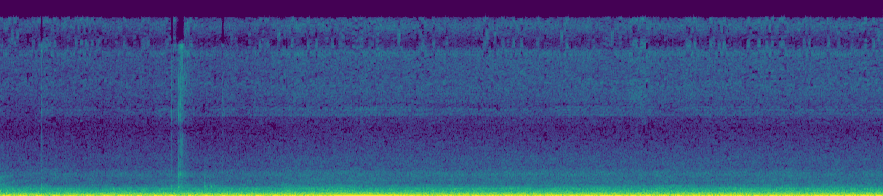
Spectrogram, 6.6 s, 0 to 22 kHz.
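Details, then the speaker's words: 2008 Toyota Sienna with the 3.5L 2GR-FE V6, dash warning lights on: lumpy, rough idle with an irregular stumble and excessive vibration. Misfire from a failed ignition coil B, cylinder 2 (code P0352). "all right we got some lights lit up on the dash this engine is running rough it is vibrating excessively"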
